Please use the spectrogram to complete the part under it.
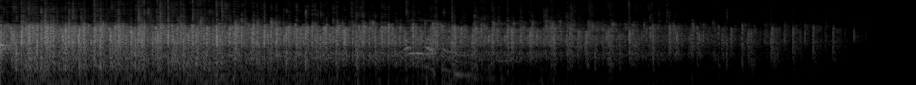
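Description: An audience applauds, and the applause gradually fades away.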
